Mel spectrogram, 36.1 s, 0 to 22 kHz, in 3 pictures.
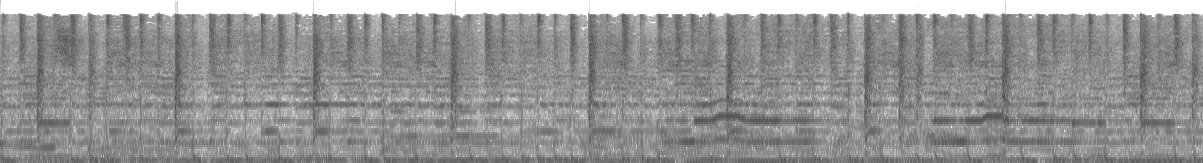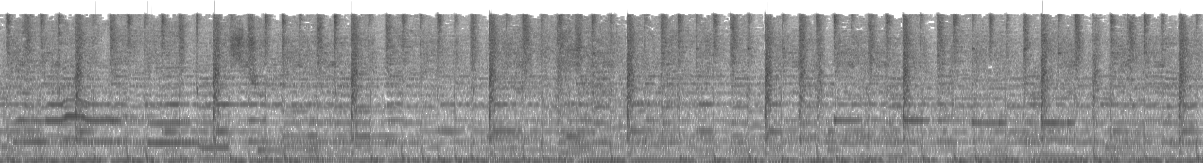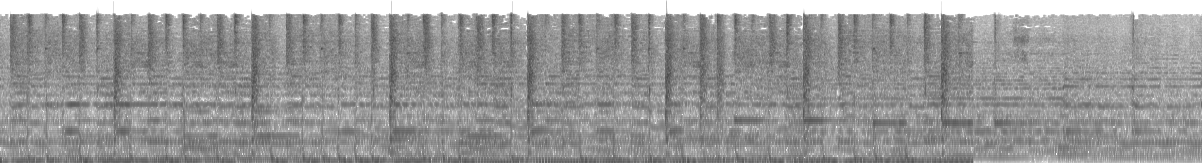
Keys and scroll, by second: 20.6 ctrl+d.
